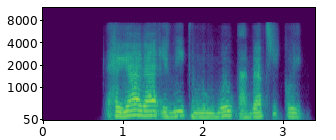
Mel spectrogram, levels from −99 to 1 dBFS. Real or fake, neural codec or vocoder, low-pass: fake; codec, 16 kHz, 0.5 kbps, FreqCodec, smaller model; 7.2 kHz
